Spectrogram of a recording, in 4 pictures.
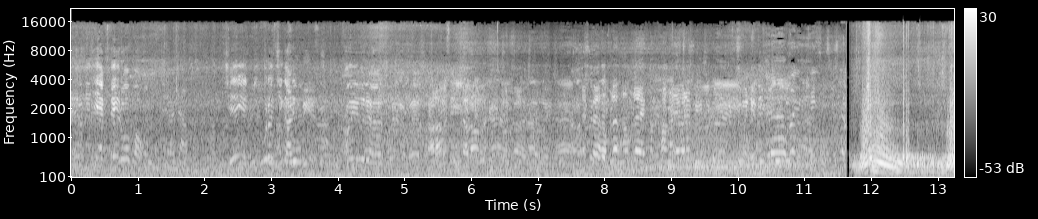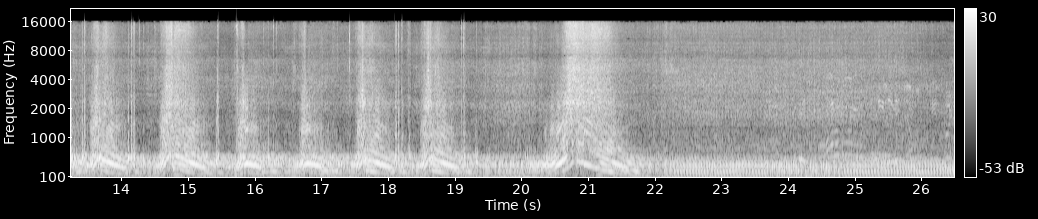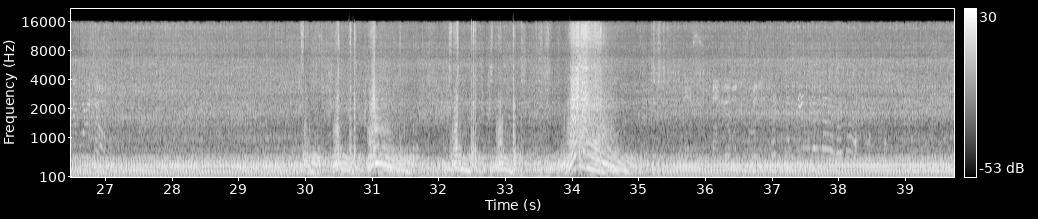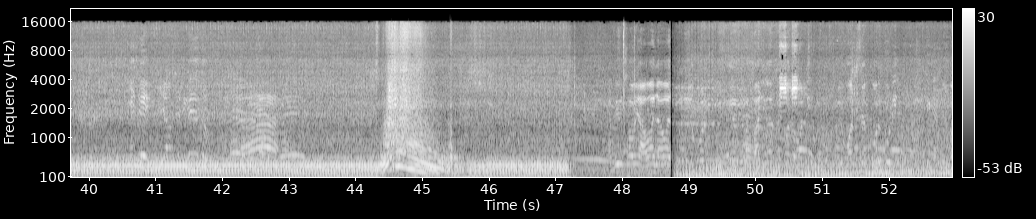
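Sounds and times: motorcycle engine idling: 11.6 - 52.9
motorcycle engine revving: 11.6 - 52.9.

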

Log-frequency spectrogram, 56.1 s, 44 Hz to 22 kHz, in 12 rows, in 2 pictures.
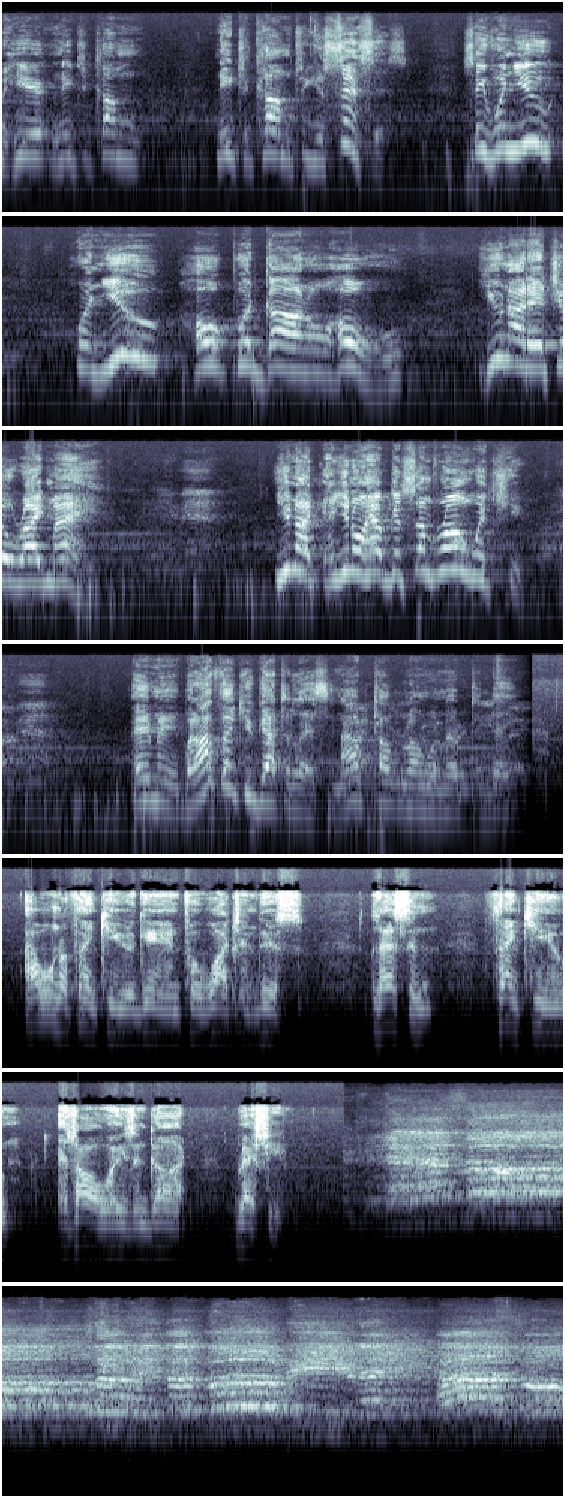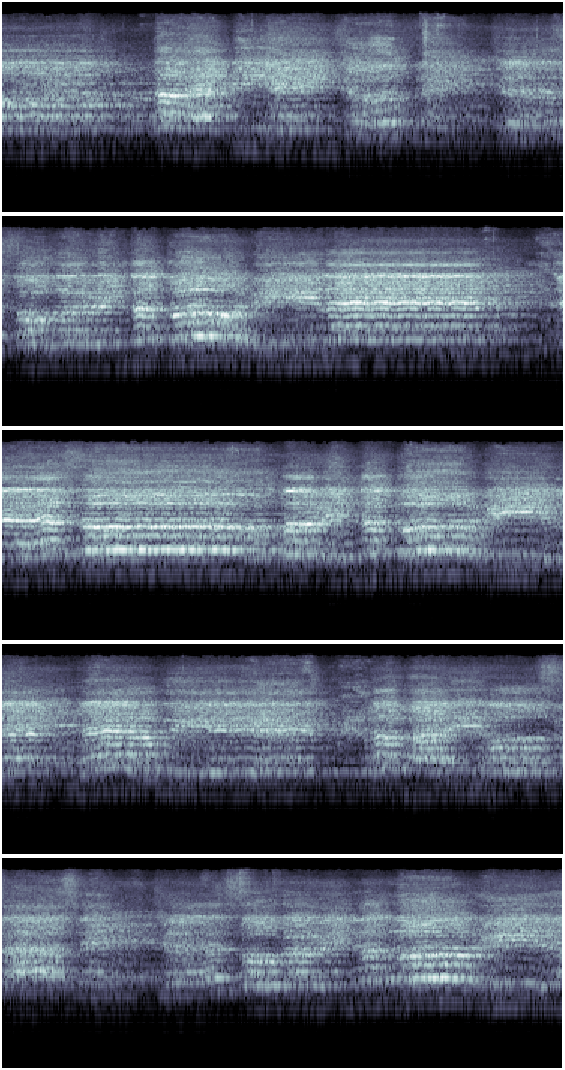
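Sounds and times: choir singing unaccompanied: 0.0 - 18.6, 26.2 - 56.0.

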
